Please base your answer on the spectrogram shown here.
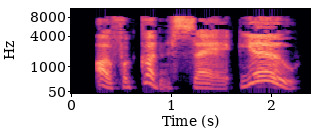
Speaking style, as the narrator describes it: he snapped

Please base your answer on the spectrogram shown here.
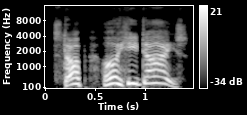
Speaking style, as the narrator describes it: she shouted

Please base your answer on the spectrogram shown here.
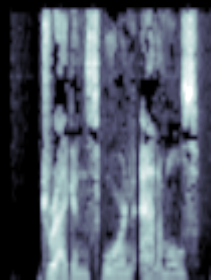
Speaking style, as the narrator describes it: Mirella muttered

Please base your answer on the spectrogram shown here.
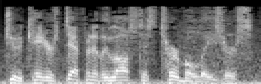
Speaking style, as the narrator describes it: Vanto said grimly

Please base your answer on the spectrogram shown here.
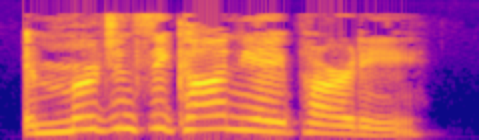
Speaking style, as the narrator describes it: shout

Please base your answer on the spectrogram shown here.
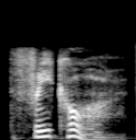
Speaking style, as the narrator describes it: Ander murmured to himself

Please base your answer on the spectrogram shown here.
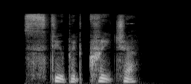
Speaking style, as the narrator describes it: Petra muttered

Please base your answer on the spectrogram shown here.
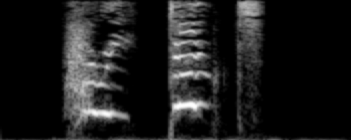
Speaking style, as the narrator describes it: shrieked Hermione

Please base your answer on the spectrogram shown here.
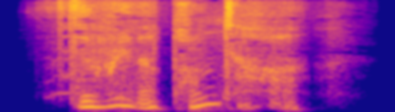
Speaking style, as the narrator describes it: whispered Yara

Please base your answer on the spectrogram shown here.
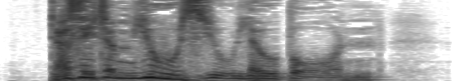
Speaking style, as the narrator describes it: the Don asked in a serpentine whisper

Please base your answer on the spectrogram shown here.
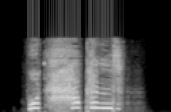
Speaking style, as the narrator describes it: she rounds on me, her voice two octaves higher than usual

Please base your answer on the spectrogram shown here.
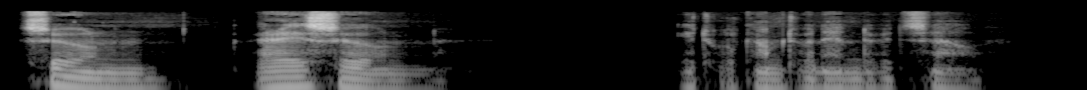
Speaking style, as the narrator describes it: she muttered

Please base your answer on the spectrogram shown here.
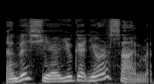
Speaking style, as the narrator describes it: she said to Jonas in an excited voice

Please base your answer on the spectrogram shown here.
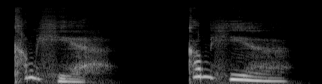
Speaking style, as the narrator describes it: she said in a syrupy voice she used with very small children

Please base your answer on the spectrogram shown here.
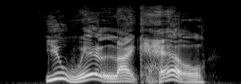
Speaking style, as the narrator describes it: Snidely exclaimed

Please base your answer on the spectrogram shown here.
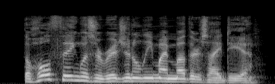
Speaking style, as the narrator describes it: she said

